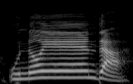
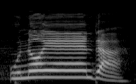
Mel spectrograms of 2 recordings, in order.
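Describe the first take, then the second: No difference in how they are said.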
